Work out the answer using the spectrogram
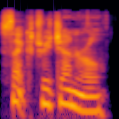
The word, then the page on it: secretary general: British English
